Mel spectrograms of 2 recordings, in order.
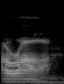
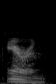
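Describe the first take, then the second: First: It sounds unlike the common first name Aaron. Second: It sounds like the common first name Aaron. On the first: The speaker calls it right. "I pronounce it Aran" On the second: The speaker calls it wrong. "not Aaron, because Aaron is an actual normal name"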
